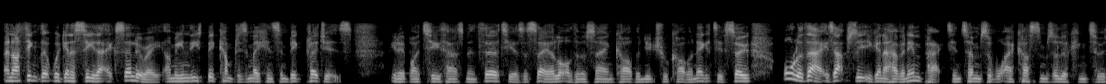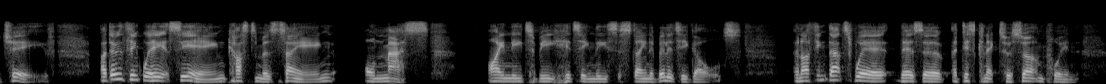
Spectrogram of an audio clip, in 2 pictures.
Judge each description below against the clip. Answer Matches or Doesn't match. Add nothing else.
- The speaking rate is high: Matches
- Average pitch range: Matches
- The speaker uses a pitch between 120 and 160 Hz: Matches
